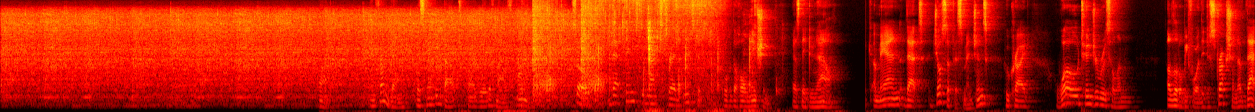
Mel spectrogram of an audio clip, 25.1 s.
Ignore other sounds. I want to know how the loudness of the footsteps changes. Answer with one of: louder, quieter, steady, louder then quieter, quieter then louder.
quieter.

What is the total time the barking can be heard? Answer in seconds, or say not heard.
not heard.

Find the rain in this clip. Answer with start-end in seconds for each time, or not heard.
0.0-14.6.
